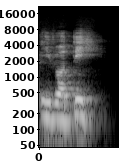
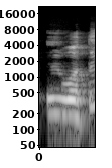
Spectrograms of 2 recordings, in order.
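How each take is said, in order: First: The word begins with an i sound. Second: The word begins with a u sound. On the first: The speaker calls it wrong. "es notable que está mal pronunciado" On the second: The speaker calls it right. "en este caso flor"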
